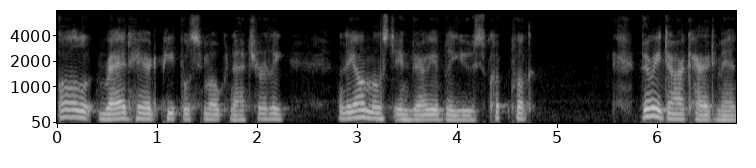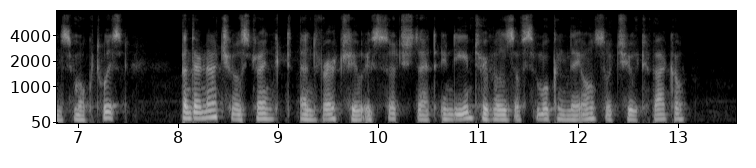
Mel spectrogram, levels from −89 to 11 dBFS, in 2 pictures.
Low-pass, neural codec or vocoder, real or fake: 7.2 kHz; codec, 24 kHz, 3 kbps, HILCodec; fake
